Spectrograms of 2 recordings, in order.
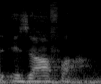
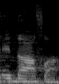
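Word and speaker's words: إضافة: but izafa is sufficient is in in arabic called idafa but in urdus of zafar buddha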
